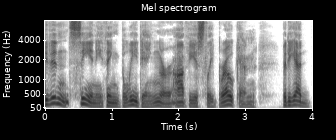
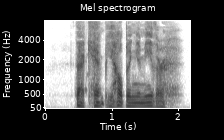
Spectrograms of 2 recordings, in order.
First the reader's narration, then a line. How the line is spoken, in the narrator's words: she muttered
